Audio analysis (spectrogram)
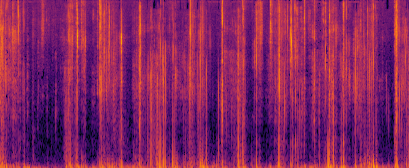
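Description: An orange-print, beeswax-coated cotton food wrap is crumpled in the hands, with fingers gripping and crinkling the waxed fabric. The result is a steady run of dense, crackling crunches and tearing-like crinkles, each burst short and dry, with a heavy low thump under bright, papery snaps.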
